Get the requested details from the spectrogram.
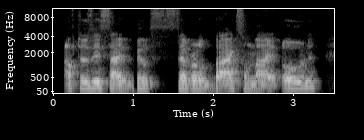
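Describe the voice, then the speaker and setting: With ordinary pitch variation, a man talks very slowly. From France. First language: French. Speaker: bamboo bike frame builder. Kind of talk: interview. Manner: halting, many fillers.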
